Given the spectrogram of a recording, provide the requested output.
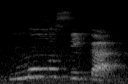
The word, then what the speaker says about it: música: Música. Tenemos aquí música. Su mayor fuerza de voz es mu.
